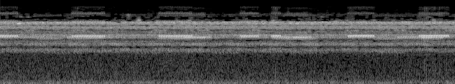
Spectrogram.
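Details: In a foggy field, a cricket chorus forms a constant high, ringing drone, with louder pulsed trills rising out of it about every second; nothing else stands out.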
